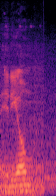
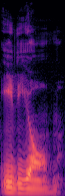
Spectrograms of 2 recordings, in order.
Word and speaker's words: idiom: We cannot pronounce a word like this. We do not pronounce it edom. It's pronounced differently.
